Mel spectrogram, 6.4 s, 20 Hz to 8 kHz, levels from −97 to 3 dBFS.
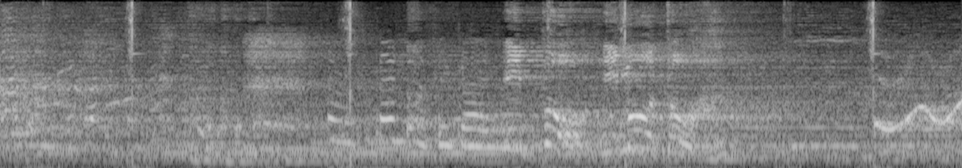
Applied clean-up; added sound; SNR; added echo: none; Scissors; 14 dB; reverberation time 2.7 s.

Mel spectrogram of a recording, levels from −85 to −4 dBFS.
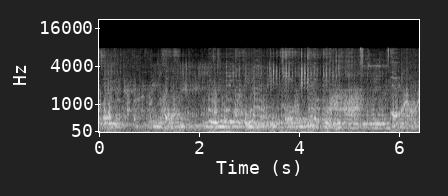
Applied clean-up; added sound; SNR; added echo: neural separator model SepFormer DNS4.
